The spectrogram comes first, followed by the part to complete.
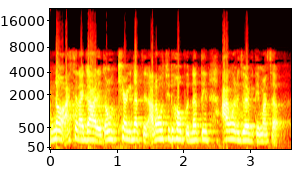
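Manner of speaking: put-on slightly aggressive, irritated, insistent tone. Speaker acting out someone refusing help with the grocery bags, mock slightly aggressive. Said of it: "slightly aggressive or gets a little mad".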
